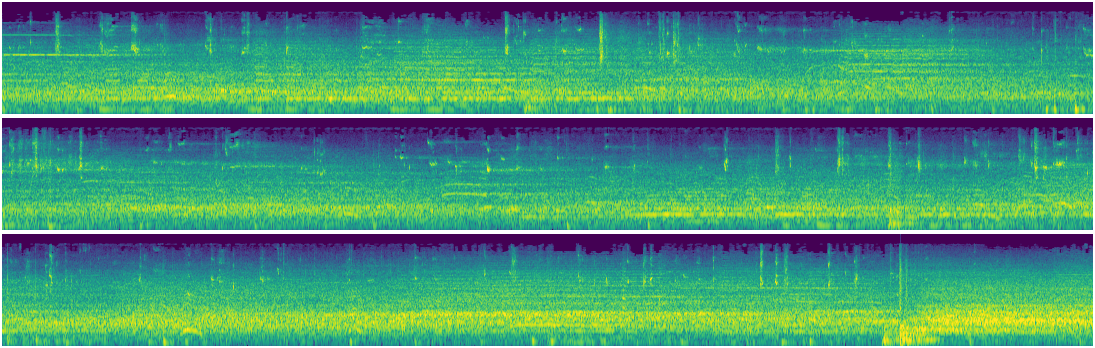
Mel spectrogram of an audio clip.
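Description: Live sound of a basketball game in an arena: a basketball being dribbled on a hardwood court, with many scattered knocks, under a steady background of voices and crowd noise in the hall. The crowd noise builds over the last several seconds.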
